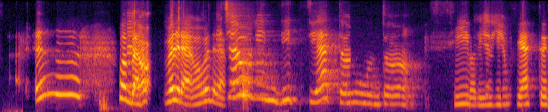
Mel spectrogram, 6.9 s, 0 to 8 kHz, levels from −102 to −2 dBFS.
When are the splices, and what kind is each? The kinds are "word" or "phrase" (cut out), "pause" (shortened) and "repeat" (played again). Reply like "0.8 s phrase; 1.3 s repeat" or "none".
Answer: 1.9 s pause; 4.4 s phrase; 5.9 s word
